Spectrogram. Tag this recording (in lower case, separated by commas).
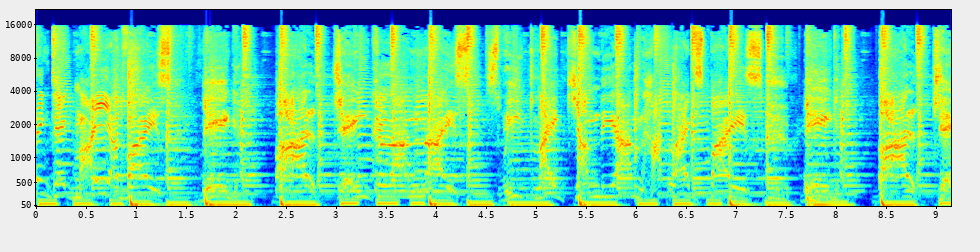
music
